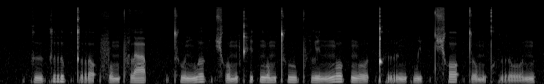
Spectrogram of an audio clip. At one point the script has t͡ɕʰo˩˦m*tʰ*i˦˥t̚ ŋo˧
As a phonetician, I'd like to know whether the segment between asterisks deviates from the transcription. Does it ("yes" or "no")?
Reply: yes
